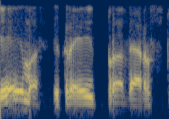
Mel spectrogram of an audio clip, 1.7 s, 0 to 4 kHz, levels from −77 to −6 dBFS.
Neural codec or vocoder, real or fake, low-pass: none; real; 3.6 kHz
